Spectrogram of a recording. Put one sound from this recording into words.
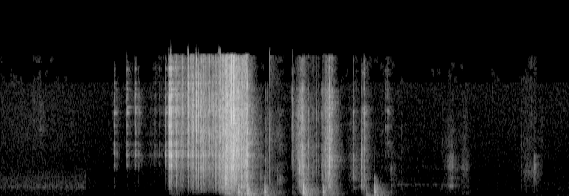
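A knife crunches through toasted bread.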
